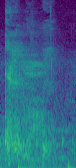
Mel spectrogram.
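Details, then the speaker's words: Single short, slightly wet cough from a congested infant girl being tested for RSV, with heavy wheezy breathing; among the first coughs of her life, with faint room noise. "Is that she's congested like up in here, but she hasn't quite figured out how to cough. Like that's like the third cough of her life."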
